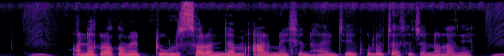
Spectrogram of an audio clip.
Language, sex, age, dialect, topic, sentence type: Bengali, female, 25-30, Northern/Varendri, agriculture, statement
